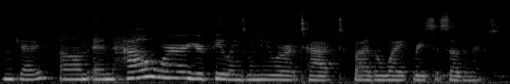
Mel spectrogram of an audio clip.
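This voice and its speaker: A woman's voice: fairly high pitch, fairly even intonation, moderate pace, darkish tone. A young woman delivering a scripted news report as a student reporter and interviewer. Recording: roomy echo with background noise.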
